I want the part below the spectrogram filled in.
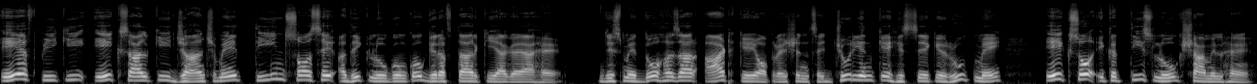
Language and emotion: Hindi, neutral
